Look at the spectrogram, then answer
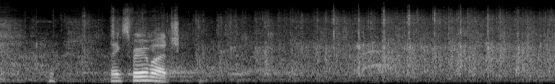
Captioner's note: laughs; audience laughter , applause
